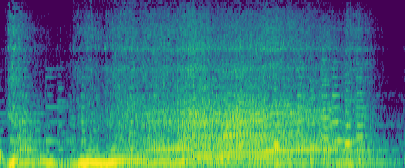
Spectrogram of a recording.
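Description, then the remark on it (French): A small car engine revs up loudly, its pitch climbing and falling in a few throaty bursts before settling into a steady higher drone, with no talking. “C'est d'ailleurs à cette époque-là qu'on voit apparaître sur nos routes des petites voitures.”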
